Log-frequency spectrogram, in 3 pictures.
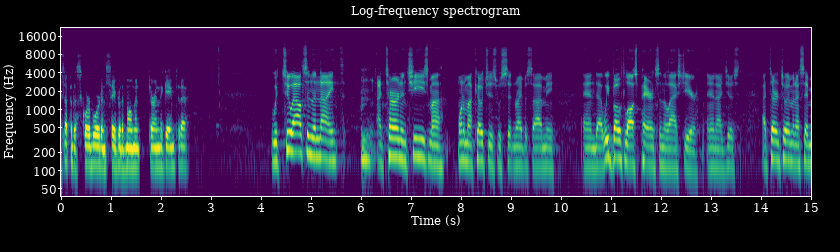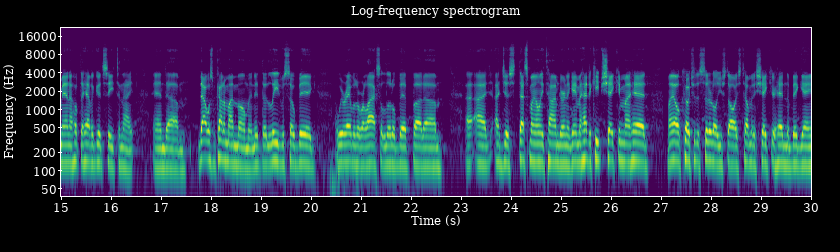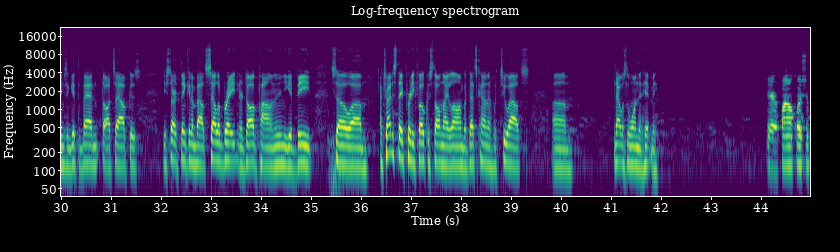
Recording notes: postgame, CWS Final press conference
